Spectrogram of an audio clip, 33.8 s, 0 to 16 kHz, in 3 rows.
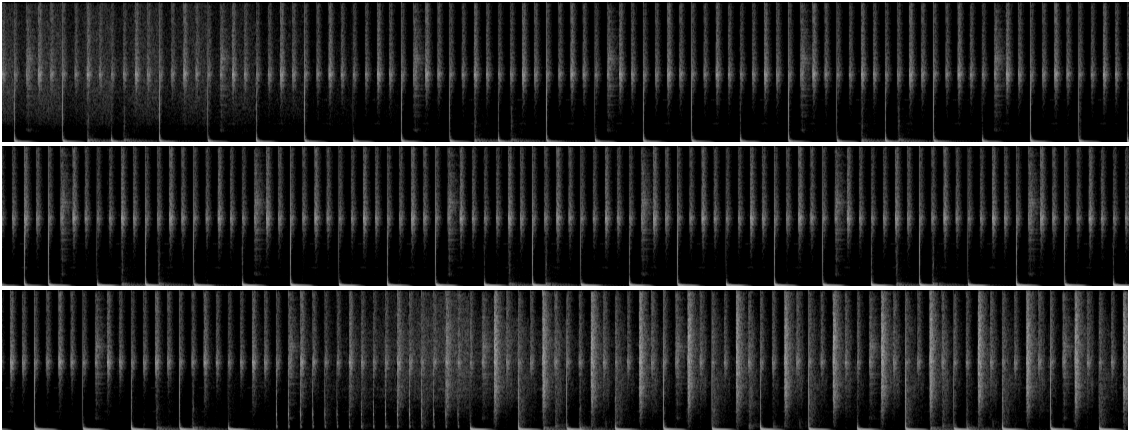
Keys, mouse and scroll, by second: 24.3 Escape, 24.9 right click, 25.5-33.8 right drag.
